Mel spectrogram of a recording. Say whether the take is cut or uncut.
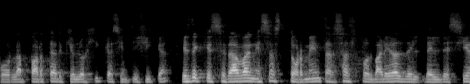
cut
